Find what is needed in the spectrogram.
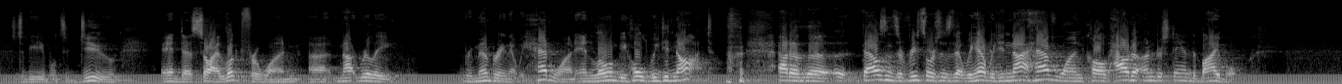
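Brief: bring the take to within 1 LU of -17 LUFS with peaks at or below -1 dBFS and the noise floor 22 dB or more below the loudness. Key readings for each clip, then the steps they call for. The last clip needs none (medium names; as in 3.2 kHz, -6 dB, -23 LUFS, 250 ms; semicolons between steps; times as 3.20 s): clipped samples 0.5%; clipping level -11.0 dBFS; hum 60 Hz; highest harmonic 420 Hz; hum level -34 dBFS; loudness -22.5 LUFS; peak level -11.0 dBFS; loudness target -17.0 LUFS
-> clip repair -11 dBFS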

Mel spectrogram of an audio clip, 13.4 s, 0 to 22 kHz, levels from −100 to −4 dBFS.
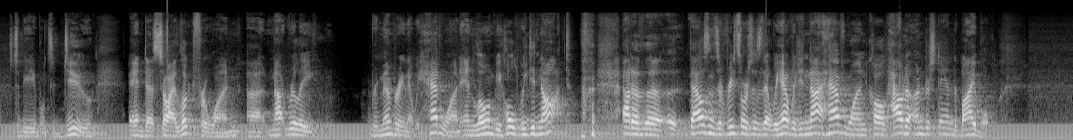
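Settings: clipped samples 0.0%; hum 60 Hz; highest harmonic 420 Hz; hum level -34 dBFS
-> de-hum 60 Hz, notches 7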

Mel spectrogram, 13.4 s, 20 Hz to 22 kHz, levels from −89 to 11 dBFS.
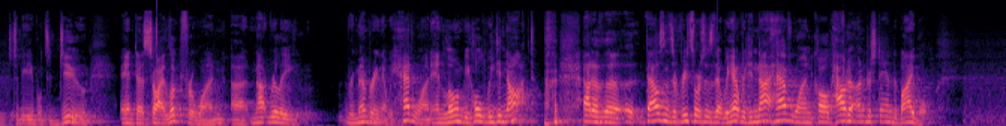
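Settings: hum not found; loudness -22.5 LUFS; peak level -5.5 dBFS; loudness target -17.0 LUFS
-> trim +5.5 dB; peak limiter -1 dBFS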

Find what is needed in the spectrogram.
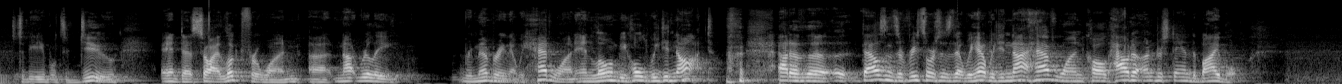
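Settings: loudness -17.0 LUFS; peak level -1.0 dBFS; noise floor -46 dBFS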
